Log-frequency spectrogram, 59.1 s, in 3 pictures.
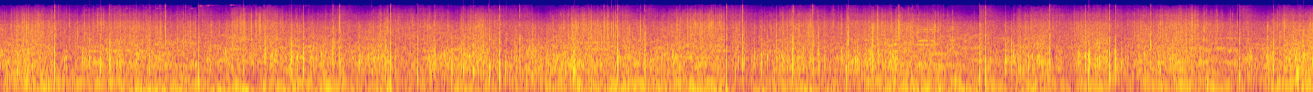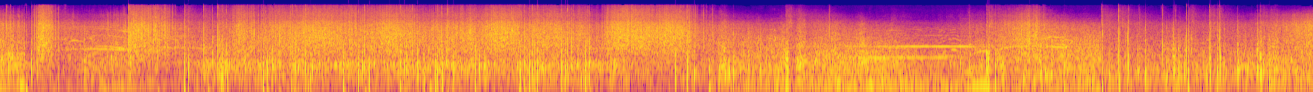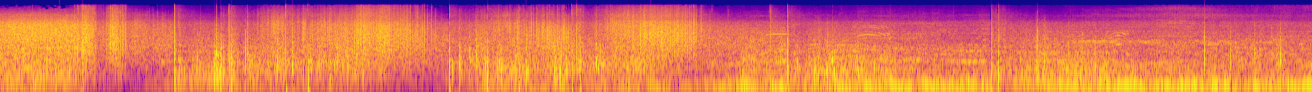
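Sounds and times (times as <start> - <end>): fireworks bangs and crackling: 0.0 - 59.0
whistling firework shells: 50.6 - 52.8.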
